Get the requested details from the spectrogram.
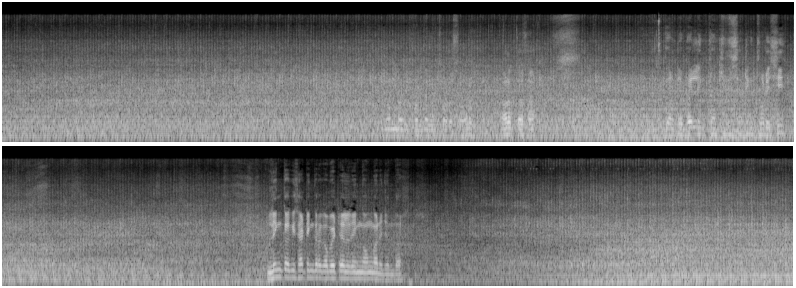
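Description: A tractor engine idles with a steady, rumbling drone.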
